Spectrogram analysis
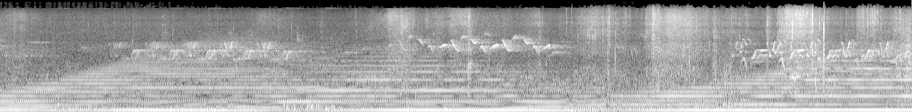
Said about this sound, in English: It's true. There's so many birds out right now.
